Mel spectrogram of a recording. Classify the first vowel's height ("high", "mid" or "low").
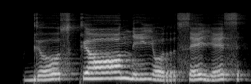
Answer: mid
